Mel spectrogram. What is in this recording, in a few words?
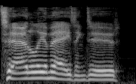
"Amazing", Surfer; hedgewars; HedgewarsMobile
